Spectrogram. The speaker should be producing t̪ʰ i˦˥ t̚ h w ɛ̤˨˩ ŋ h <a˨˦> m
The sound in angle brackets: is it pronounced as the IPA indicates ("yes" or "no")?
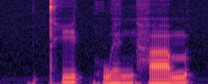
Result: yes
